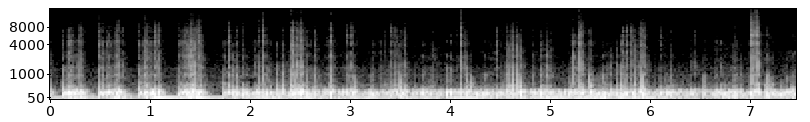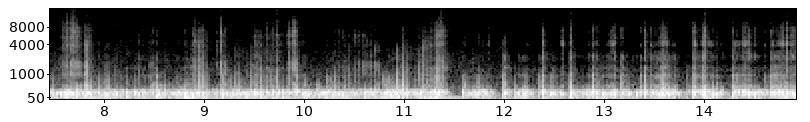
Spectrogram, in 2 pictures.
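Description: Long black plastic claw nails tap and scratch a hollow steel mesh microphone grille. A dense, continuous run of rapid clicks and scraping rides over a low, steady hum, with a few louder taps standing out. The sound stays low and dull, with no bright ring after each tap.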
